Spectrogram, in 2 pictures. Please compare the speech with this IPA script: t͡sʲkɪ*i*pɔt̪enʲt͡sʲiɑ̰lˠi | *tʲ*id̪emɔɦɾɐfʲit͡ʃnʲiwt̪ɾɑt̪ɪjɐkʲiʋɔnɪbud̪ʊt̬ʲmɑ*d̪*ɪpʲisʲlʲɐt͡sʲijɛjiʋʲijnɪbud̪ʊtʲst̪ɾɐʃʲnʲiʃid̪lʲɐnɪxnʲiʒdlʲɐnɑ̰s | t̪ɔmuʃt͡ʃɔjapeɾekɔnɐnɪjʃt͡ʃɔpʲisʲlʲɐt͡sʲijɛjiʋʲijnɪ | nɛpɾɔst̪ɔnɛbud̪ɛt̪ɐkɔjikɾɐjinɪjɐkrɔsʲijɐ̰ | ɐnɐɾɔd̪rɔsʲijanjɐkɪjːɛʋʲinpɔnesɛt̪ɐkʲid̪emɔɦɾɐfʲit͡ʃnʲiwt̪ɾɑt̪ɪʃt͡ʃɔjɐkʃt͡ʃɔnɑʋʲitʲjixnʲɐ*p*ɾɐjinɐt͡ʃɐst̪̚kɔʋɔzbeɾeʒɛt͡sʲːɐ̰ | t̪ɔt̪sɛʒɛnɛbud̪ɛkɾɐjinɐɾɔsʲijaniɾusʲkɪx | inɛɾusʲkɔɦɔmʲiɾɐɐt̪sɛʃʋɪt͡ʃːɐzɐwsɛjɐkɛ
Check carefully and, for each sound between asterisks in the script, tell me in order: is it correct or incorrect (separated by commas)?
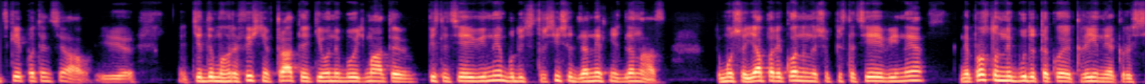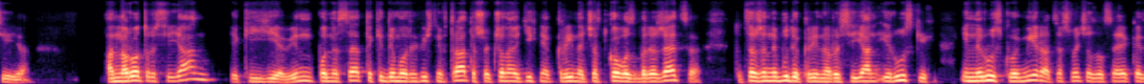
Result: incorrect, correct, incorrect, incorrect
